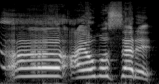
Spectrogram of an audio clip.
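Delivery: real worked-up repeating; flustered outburst. Real, not acted. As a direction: exclaim in loud alarm at a near slip. Reacting to a near slip.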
